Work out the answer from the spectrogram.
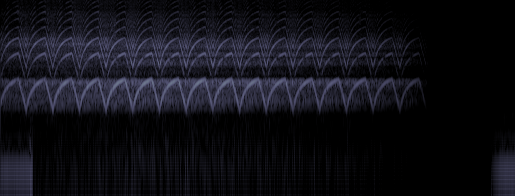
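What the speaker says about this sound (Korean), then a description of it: "구급차가 급히 달려왔습니다." An ambulance siren rushing to help, sounding a fast, loud, rising-and-falling wail that repeats steadily for about five seconds and then cuts off abruptly, leaving a faint low hum.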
